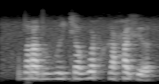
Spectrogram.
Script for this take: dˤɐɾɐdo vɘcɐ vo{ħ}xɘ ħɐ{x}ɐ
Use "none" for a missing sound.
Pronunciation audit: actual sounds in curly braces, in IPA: ħ, xʲ

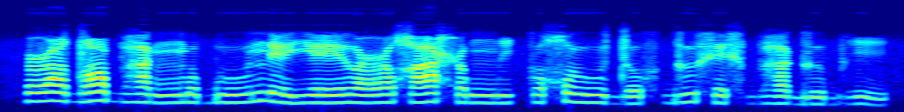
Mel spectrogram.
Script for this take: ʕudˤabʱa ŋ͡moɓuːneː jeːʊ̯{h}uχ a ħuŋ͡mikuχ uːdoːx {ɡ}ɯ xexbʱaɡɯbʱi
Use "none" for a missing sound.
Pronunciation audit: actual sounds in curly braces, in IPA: ʕ, ɡ

